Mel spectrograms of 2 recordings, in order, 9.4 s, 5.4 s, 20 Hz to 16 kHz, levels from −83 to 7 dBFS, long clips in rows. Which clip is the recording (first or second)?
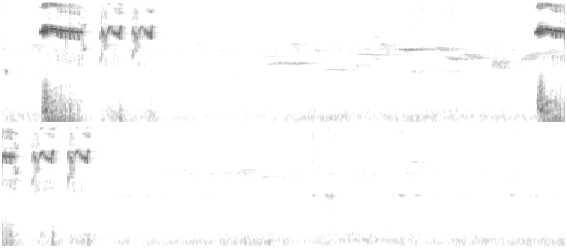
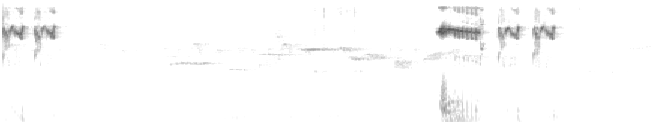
first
